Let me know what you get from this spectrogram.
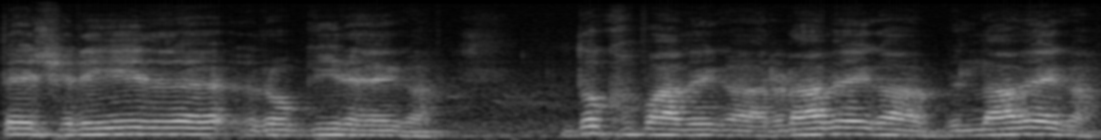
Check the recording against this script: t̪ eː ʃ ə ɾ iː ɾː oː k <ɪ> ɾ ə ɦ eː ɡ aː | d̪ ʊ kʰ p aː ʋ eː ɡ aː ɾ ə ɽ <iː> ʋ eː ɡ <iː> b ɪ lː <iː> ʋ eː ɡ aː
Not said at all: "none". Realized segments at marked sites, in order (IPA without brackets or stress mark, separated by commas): i, aː, aː, aː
